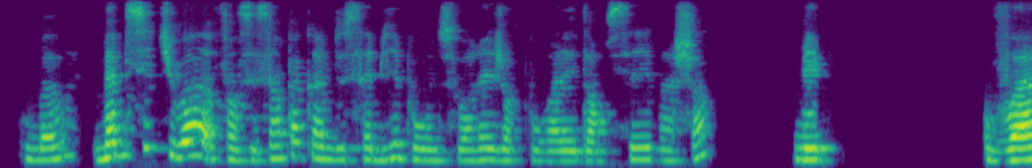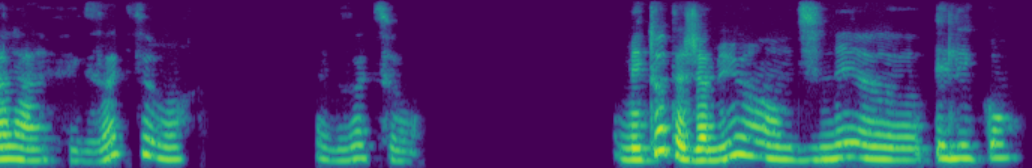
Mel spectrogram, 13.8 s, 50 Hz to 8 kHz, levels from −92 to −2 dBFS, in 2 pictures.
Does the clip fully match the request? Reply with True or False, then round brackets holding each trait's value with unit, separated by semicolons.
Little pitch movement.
False (3.1 semitones)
